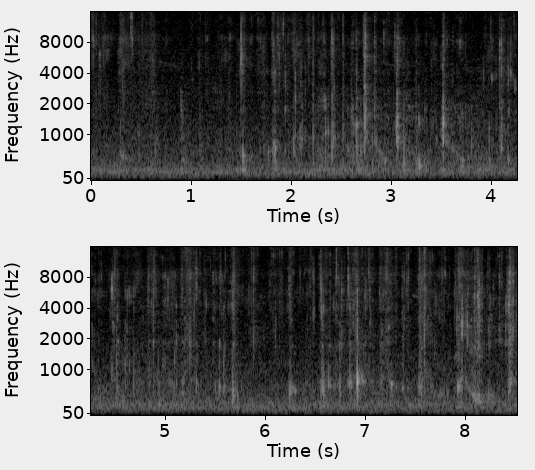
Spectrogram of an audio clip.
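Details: Dogs from a pack fed on raw food, chewing and biting: rapid, uneven crackling clicks and soft smacking, a sharp crunch near the seventh second, in a small quiet room.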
